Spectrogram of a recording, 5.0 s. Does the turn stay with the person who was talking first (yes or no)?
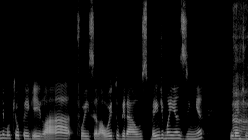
yes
